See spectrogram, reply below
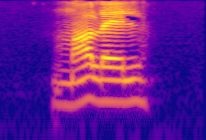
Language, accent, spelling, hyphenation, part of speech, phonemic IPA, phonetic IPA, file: Armenian, Eastern Armenian, մալել, մա‧լել, verb, /mɑˈlel/, [mɑlél], Hy-մալել.ogg
- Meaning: to castrate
